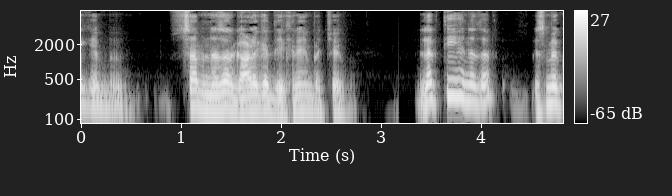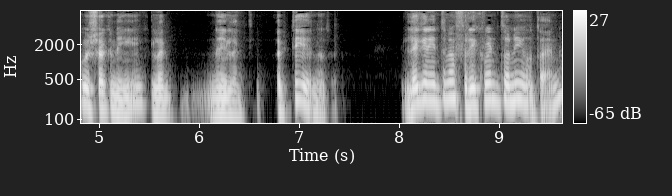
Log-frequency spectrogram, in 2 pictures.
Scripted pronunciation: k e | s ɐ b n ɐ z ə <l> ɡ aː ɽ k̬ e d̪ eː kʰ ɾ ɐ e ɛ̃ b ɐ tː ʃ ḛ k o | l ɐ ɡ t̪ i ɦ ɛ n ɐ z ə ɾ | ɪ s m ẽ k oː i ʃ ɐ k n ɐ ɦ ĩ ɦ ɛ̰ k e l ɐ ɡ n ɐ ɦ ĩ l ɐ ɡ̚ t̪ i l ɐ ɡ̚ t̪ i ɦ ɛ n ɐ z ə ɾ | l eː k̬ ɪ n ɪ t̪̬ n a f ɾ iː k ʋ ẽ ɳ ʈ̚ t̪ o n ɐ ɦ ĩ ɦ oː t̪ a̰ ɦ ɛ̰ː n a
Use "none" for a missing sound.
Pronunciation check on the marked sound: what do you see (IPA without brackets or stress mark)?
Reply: ɾ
